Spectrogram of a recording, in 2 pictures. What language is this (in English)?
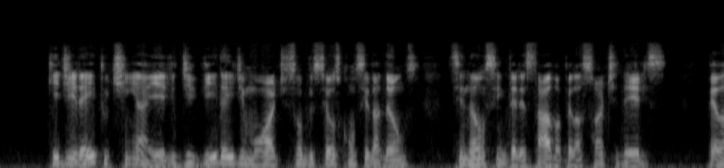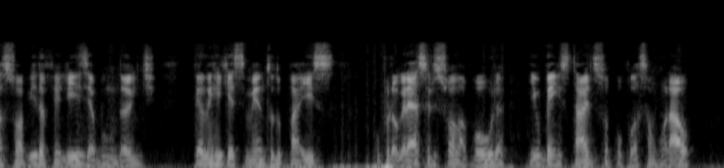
Portuguese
